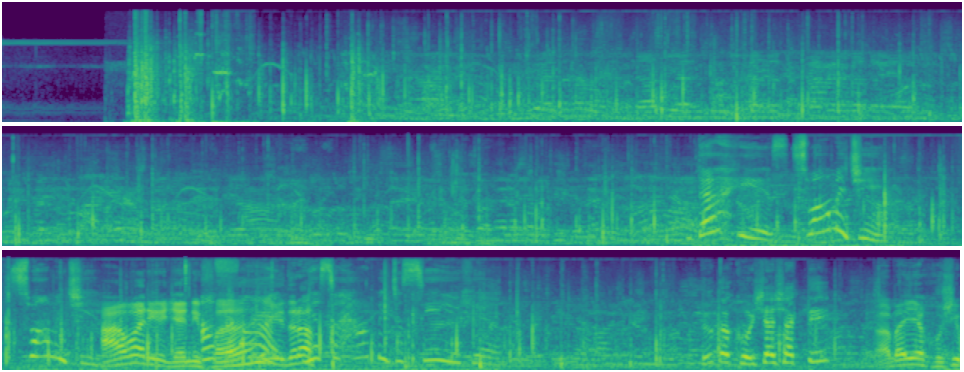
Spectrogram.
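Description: A crowd of men shouts and clamours close by.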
